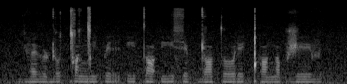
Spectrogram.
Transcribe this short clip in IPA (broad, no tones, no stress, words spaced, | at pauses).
ɡʱæðoɖo ǀɒŋ͡ǀiperʔi t̪ɒʔi sepɖɒ t̪o ɾeǃʰɒn̪ɒpʒev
